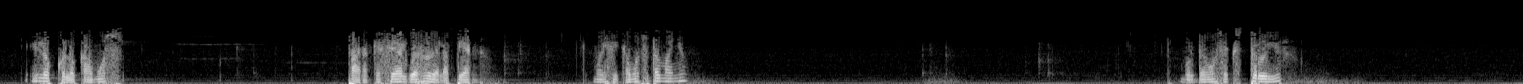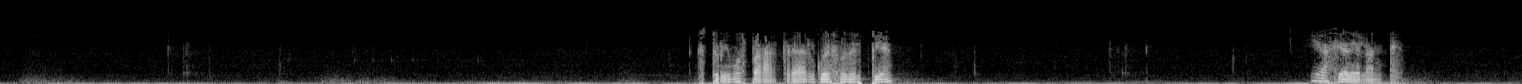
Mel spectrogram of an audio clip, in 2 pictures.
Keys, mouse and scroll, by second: 3.3 click, 5.3 right click, 7.2 click, 10.9 right click, 11.0 e, 17.5 click, 18.2 KP_6, 19.3-20.6 typing, 22.5 e, 27.3 click, 27.9 e.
